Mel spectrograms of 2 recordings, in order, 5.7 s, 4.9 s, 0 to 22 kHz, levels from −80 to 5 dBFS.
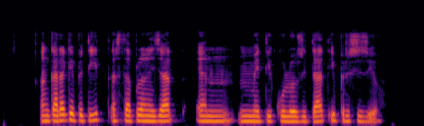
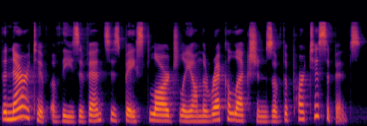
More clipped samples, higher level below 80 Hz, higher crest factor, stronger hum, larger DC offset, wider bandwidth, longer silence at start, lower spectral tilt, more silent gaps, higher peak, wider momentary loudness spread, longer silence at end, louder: neither; first, -58 dBFS vs -72 dBFS; about the same, 16 dB vs 20 dB; neither; neither; second, 7.8 kHz vs 11 kHz; first, 0.55 s vs 0 s; first, -6.5 dB/octave vs -3 dB/octave; neither; about the same, -6 dBFS vs -4 dBFS; about the same, 8 LU vs 7 LU; first, 0.6 s vs 0.1 s; about the same, -22 LUFS vs -23 LUFS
